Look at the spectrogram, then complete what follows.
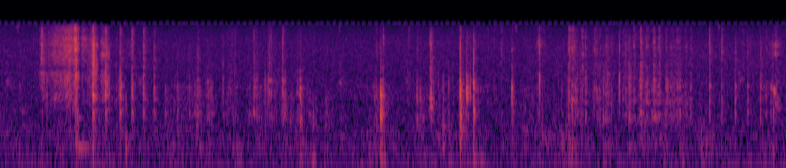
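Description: Kittens scuffling and pouncing on a carpet around a wand toy: irregular light taps, scratches and rustles, with a cluster of sharper clicks about a second in and a few louder knocks around six to seven seconds in.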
